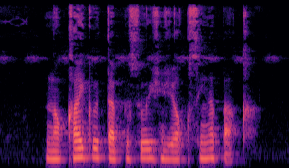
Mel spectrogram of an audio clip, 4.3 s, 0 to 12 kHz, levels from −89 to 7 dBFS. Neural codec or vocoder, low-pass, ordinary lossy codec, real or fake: vocoder, 44.1 kHz, 128 mel bands every 512 samples, BigVGAN v2; 10.8 kHz; MP3, 96 kbps; fake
